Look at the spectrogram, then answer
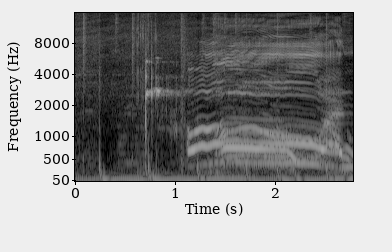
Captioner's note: bat hits ball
